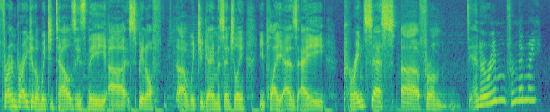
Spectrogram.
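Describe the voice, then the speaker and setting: Music plays in the background as a man speaks at a fairly slow pace, medium in pitch with ordinary pitch variation and very even loudness. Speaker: gaming YouTuber reviewing trophy profiles. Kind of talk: casual video commentary.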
